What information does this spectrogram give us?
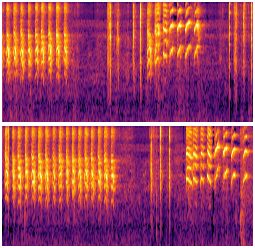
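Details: Greater green leafbird singing long with mimicked phrases. Bursts of rapid raspy chatter alternate with clicks and quick sweeping whistled notes over about ten seconds.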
